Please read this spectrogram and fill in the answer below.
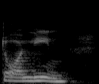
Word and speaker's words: toluene: लिखते हैं हम इसको TOLUENE और पढ़ते हैं टॉलीन, ठीक है। यू साइलेंट हो जाता है।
